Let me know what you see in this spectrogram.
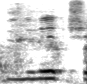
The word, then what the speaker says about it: Jovovich: Jovovich. – Yep. – Is that how you pronounce it? So, Jovovich, yeah.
